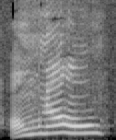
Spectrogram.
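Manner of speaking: high, slow American insistence; American lady. Retold or imitated. Surgeon's wife insists the girls wear skirts, high American voice. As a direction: insist sweetly but firmly. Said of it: "we were like".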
